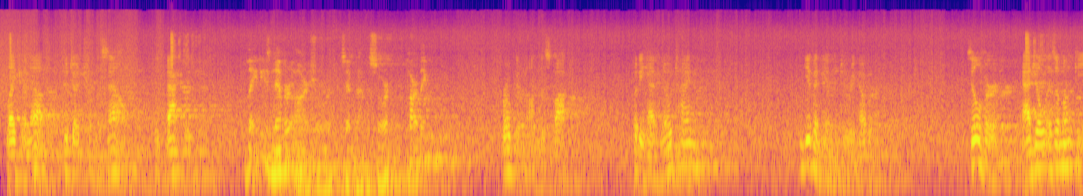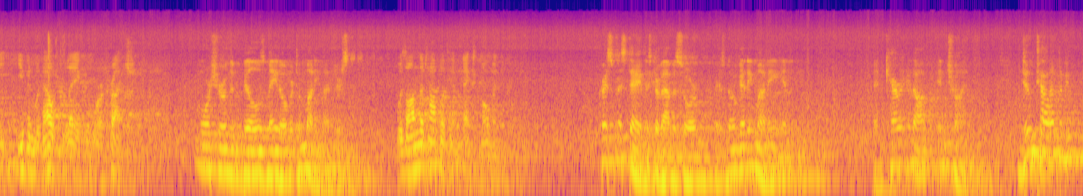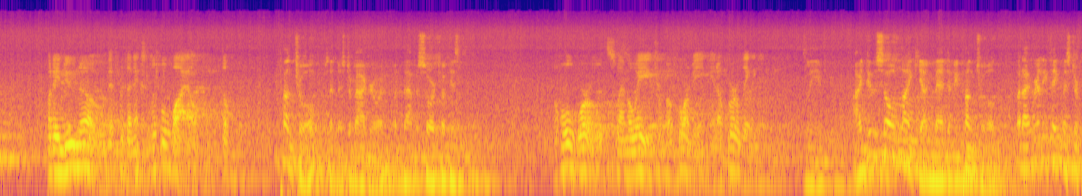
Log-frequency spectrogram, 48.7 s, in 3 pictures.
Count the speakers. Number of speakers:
2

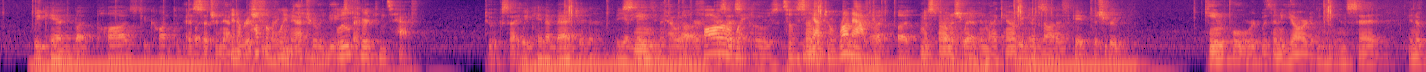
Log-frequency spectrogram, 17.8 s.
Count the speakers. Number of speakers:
3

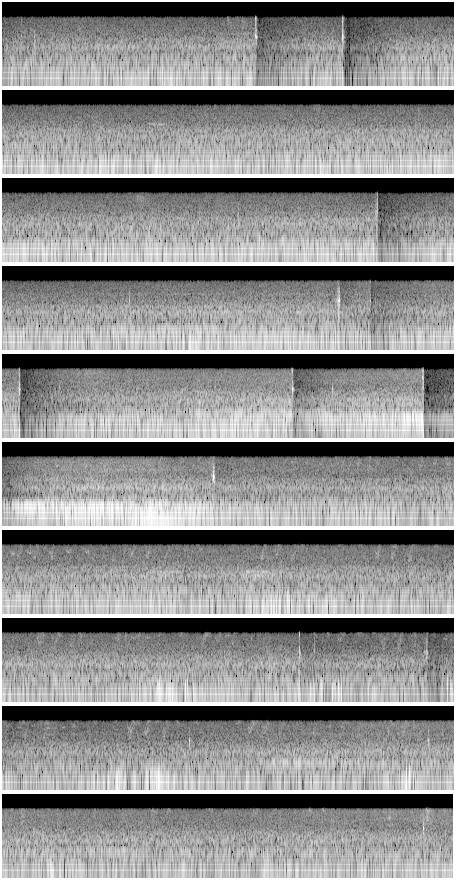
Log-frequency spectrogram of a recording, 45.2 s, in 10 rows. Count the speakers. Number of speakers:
0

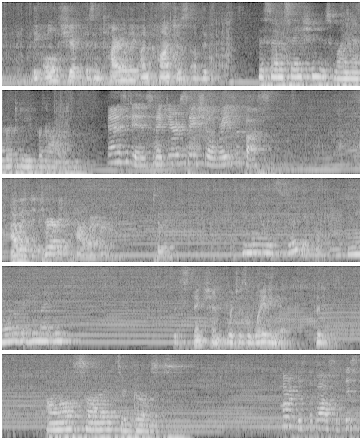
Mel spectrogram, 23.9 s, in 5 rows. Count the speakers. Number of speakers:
5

